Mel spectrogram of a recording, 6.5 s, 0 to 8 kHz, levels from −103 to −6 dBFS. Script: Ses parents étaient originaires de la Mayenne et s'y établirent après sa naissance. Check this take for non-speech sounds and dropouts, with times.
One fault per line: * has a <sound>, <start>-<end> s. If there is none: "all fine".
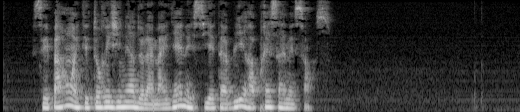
all fine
